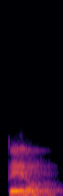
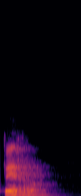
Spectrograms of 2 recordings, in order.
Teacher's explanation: las secuencias de fonemas son prácticamente las mismas a excepción de la vibrante que en el primer caso es simple y en el segundo caso es múltiple · Aquí lo estamos viendo en términos de consonantes. La vibrante simple en pero y la vibrante múltiple en perro.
